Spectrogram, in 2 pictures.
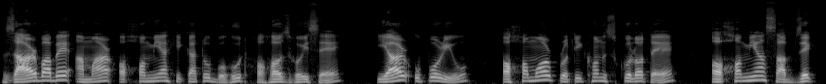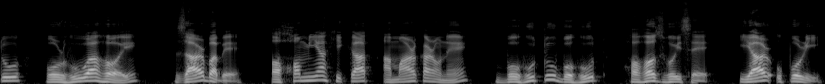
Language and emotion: Assamese, neutral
